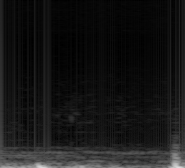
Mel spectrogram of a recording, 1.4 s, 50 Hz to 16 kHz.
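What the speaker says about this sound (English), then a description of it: "Oh, heartbeat! That's inside of 10 feet." A heartbeat sound effect from the WGT golf video game: low, soft thumps spaced about a second apart over a faint hum.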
